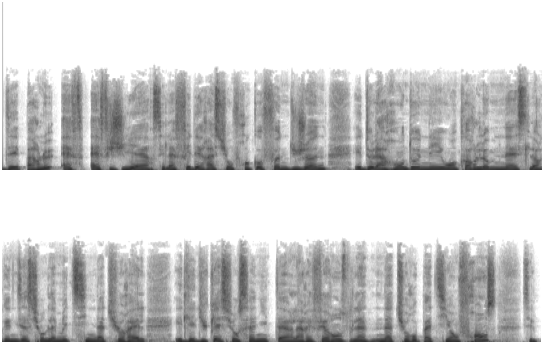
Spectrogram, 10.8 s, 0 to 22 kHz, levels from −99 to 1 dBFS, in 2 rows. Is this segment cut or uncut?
uncut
